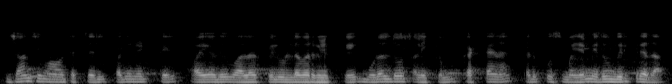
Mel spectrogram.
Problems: continuous background conversations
